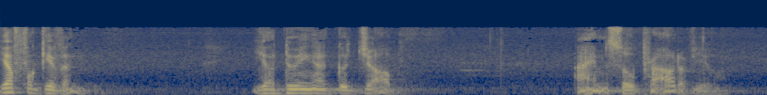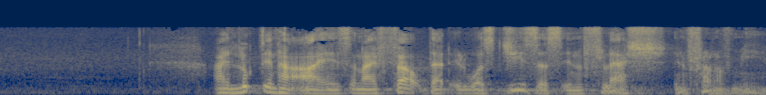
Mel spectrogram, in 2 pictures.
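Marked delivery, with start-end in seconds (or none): 0.0-5.4 very soft, quiet put-on voice. Speaker retells what a woman told them, imitating someone speaking softly. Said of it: "she's speaking so softly that you have to lean into her".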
